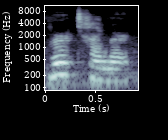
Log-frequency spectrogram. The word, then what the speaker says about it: Wertheimer: Number seven is Verheimer and that also is spelled with a W by the way, who formed the Gestalt School of Psychology.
